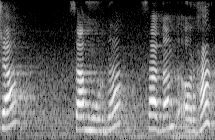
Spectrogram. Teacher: तालु से श, सा मूर्धा, सा दंत और हा कंठ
